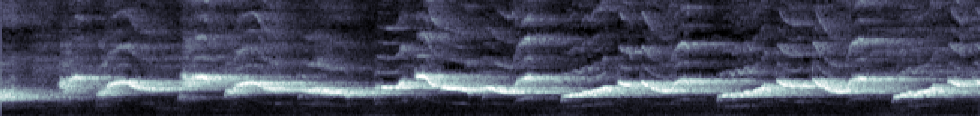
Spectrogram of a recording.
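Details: Forest hwamei in full song, a continuous stream of clear rising whistles and slurred notes, phrases changing rapidly and running together.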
